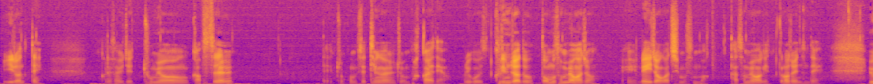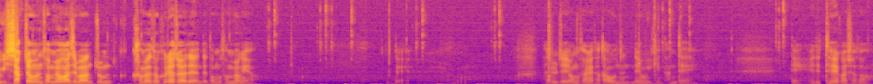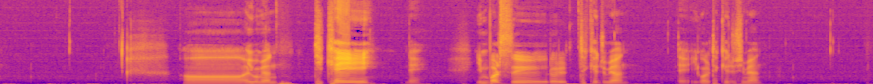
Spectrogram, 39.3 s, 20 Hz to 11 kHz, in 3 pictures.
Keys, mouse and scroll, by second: 22.6 space.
